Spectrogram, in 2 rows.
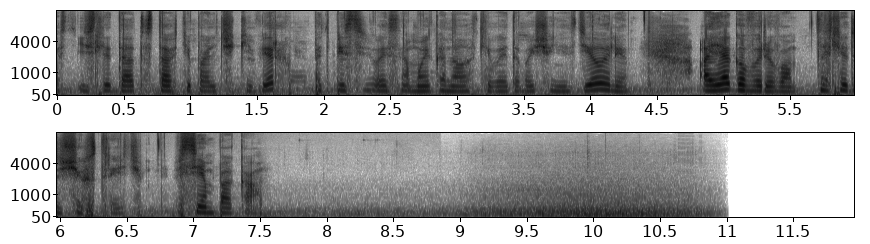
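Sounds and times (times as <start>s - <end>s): road and engine rumble in car: 8.5s - 11.0s.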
